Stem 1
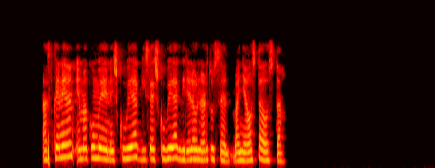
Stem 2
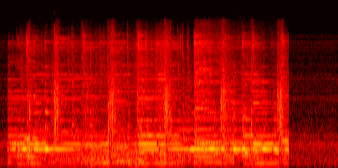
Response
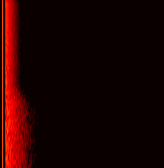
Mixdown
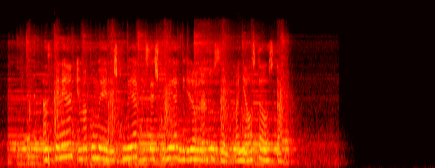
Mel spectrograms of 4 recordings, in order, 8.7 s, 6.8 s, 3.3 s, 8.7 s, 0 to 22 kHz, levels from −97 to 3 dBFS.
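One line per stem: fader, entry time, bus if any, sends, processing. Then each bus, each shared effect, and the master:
−5.0 dB, 0.00 s, send −16 dB, high-shelf EQ 4,800 Hz +10 dB
−2.5 dB, 0.00 s, send −11.5 dB, no processing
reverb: on, RT60 0.80 s, pre-delay 63 ms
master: low-shelf EQ 300 Hz +6.5 dB

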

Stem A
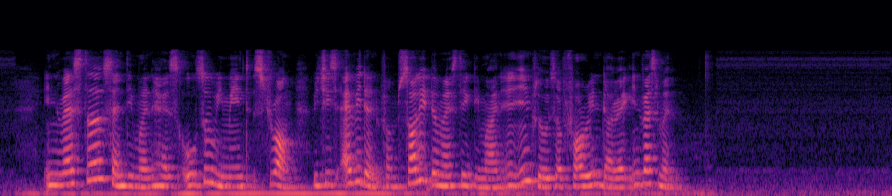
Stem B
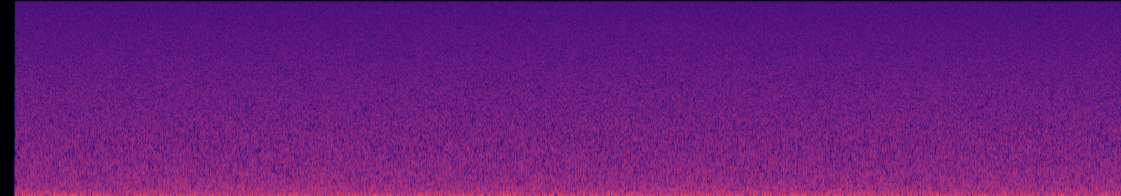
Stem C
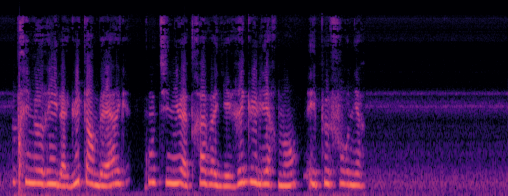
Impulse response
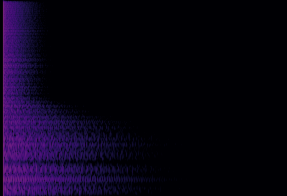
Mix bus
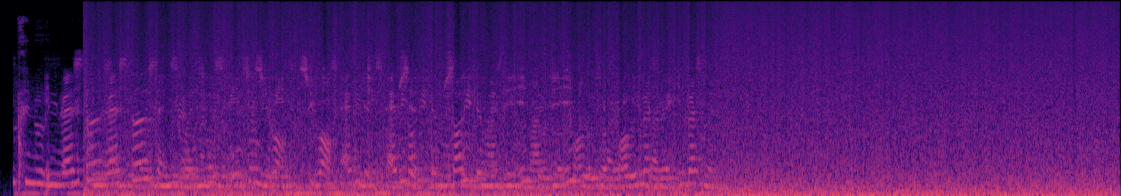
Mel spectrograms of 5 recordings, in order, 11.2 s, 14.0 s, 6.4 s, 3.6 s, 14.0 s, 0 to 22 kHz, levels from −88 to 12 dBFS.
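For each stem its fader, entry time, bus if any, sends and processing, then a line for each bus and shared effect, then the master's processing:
+1.5 dB, 0.00 s, bus A, no send, echo send −7.5 dB, no processing
−5.0 dB, 0.85 s, no bus, no send, no echo send, low-shelf EQ 410 Hz +11 dB
−8.0 dB, 0.00 s, bus A, no send, no echo send, no processing
bus A: 0.0 dB, noise gate −41 dBFS, range −24 dB; downward compressor 16 to 1, threshold −29 dBFS, peak gain reduction 17.5 dB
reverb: not used
echo: single-tap delay 564 ms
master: brickwall limiter −22.5 dBFS, peak gain reduction 11.5 dB

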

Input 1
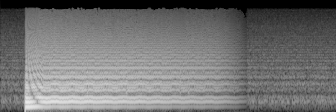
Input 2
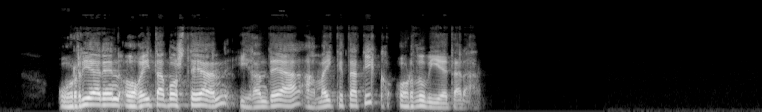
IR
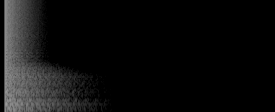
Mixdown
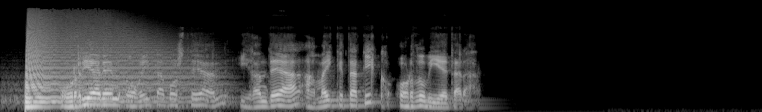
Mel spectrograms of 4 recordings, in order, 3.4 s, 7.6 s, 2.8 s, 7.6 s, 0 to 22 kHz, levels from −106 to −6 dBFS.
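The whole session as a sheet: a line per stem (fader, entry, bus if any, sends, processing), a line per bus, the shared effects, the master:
−3.5 dB, 0.00 s, no send, low-pass that shuts in the quiet parts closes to 440 Hz, open at −16.5 dBFS; automatic ducking −15 dB, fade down 0.40 s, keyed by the second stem
0:00.96 −9.5 dB → 0:01.36 −20 dB → 0:02.27 −20 dB → 0:02.64 −11 dB, 0.00 s, no send, no processing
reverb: not used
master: hum removal 53.28 Hz, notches 7

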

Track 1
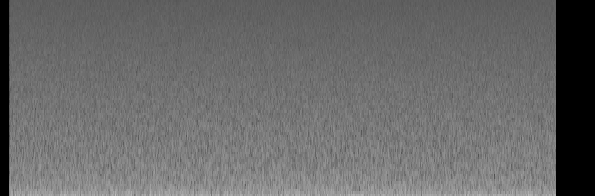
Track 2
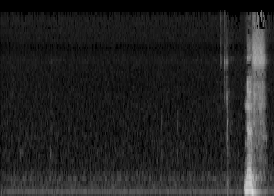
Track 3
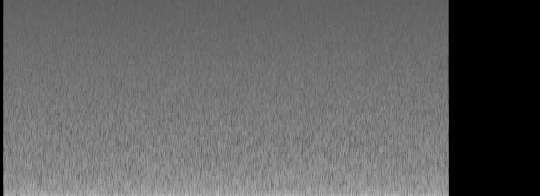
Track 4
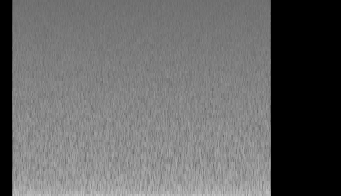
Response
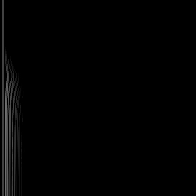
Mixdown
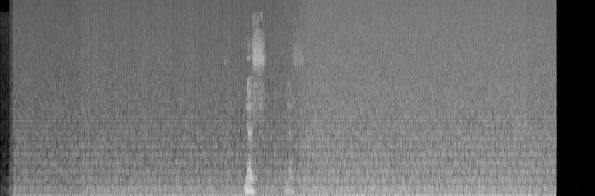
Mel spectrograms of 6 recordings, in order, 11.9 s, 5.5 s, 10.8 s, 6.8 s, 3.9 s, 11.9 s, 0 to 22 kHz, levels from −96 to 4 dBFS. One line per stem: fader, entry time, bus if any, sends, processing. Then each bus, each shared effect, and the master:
+1.5 dB, 0.00 s, no bus, no send, no echo send, automatic ducking −20 dB, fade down 0.20 s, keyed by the second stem
+1.0 dB, 0.00 s, no bus, no send, echo send −13 dB, no processing
−0.5 dB, 1.55 s, bus A, no send, no echo send, sub-octave generator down 1 octave, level +3 dB
−14.0 dB, 0.00 s, bus A, no send, no echo send, no processing
bus A: 0.0 dB, brickwall limiter −24 dBFS, peak gain reduction 10 dB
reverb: not used
echo: single-tap delay 807 ms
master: high-shelf EQ 5,200 Hz +5 dB; comb filter 5.8 ms, depth 87%

